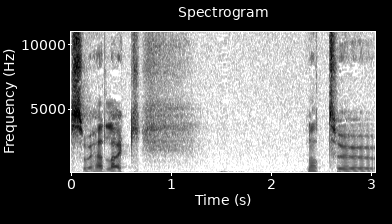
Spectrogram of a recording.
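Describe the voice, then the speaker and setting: In a Swedish accent, a man talks with a bright, sharp tone and a very deep, low pitch. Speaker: podcast co-host. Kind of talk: casual chat.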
